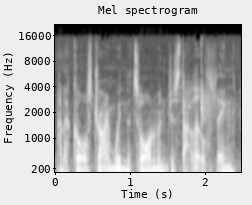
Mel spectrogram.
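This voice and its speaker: A man giving understated, unhurried live snooker commentary, shot by shot. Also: on the low side, fairly even intonation. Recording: noisy, clicks behind the voice.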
